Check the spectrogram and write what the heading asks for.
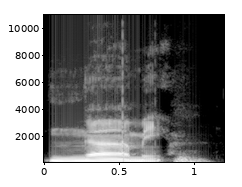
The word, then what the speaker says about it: ngame: En fait, le N nasal, on le prononce du fond, en fait. C'est-à-dire, c'est la prononciation nasale. La prononciation va être nasale. On dit ngame, ngame.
